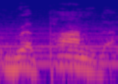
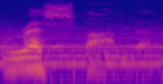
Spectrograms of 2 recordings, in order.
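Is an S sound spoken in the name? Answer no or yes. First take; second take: no; yes. First: No S sound is heard in the name. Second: An S sound is heard in the name. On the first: The speaker calls it right. "You let the S is silent" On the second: The speaker calls it wrong. "they have on here pronounced Responda"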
